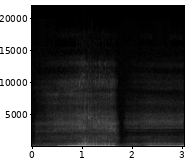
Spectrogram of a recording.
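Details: Queenie, a big pig, sleeping and snoring: a deep, rumbling inhaled snore lasting about a second, then a softer, steady low drone as the breath goes out.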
